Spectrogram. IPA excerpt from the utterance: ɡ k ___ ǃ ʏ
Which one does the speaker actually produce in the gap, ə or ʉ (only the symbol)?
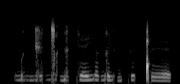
ʉ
